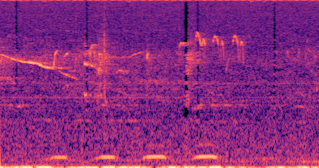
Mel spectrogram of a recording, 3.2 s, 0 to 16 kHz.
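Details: Male and female great grey owls calling at their nest as prey is delivered, hatch week, April 2020 morning: four low, slightly longer hoots about half a second apart, with high thin bird whistles in the background.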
